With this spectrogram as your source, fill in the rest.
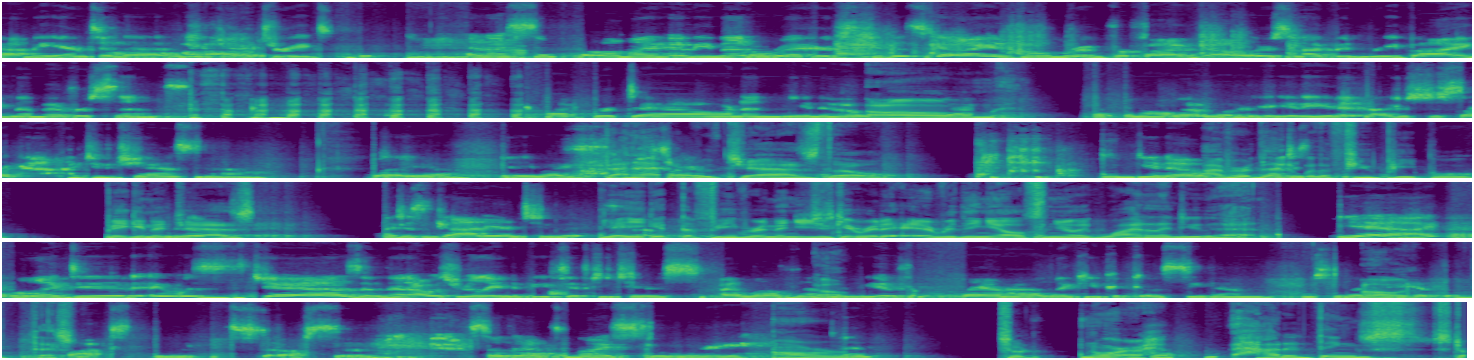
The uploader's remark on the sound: We had to fight through some connection problems.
